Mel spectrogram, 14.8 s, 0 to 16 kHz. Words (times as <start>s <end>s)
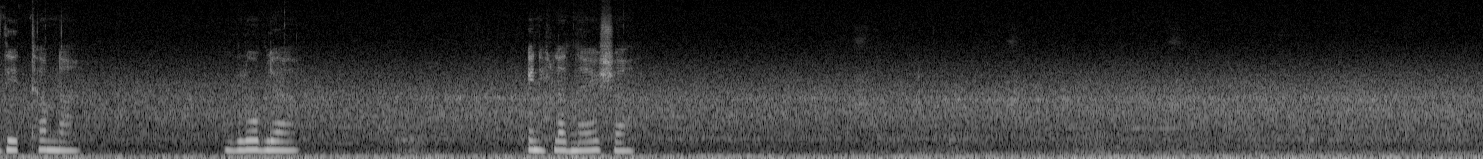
0.0s 0.8s, 2.2s 3.0s, 5.3s 6.4s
